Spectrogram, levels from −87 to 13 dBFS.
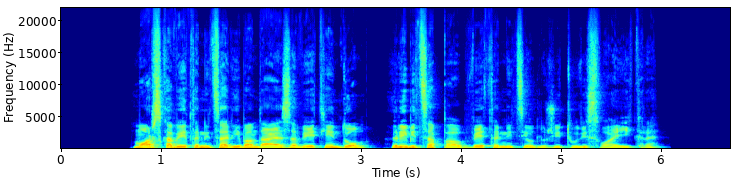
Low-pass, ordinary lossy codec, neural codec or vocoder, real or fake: none; none; vocoder, 44.1 kHz, 128 mel bands every 256 samples, BigVGAN v2; fake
